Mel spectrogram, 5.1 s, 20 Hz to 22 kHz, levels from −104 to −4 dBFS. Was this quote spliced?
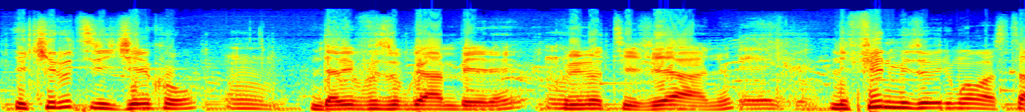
no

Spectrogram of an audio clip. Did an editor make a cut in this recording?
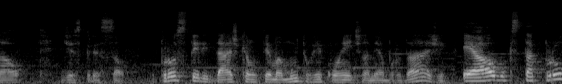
yes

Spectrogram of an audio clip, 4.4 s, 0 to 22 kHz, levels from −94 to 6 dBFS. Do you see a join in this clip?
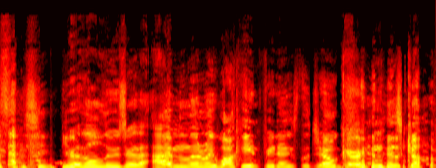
no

